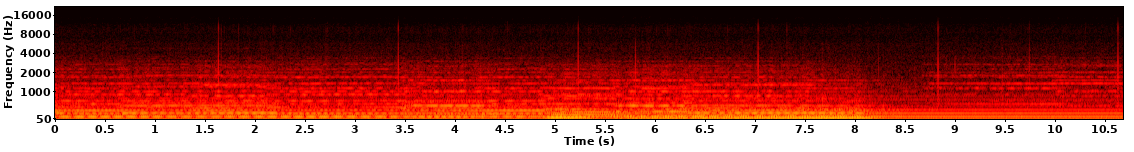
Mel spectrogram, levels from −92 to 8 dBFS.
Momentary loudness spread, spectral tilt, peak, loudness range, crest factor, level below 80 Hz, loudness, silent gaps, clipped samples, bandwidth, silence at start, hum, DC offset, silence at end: 9 LU; -9 dB/octave; -22 dBFS; 3 LU; 14 dB; -48 dBFS; -37 LUFS; none; under 0.1%; 12.5 kHz; 0 s; 60 Hz at -40 dBFS; 0.9%; 0 s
